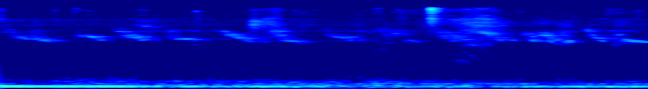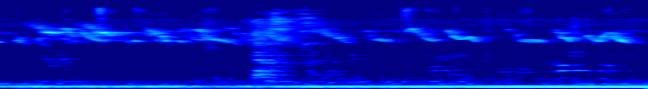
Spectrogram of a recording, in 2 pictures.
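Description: Small birds chirping in a quick, continuous run of short high notes over a steady low hum.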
